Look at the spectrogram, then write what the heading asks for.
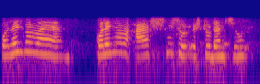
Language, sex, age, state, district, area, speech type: Gujarati, female, 18-30, Gujarat, Valsad, rural, conversation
